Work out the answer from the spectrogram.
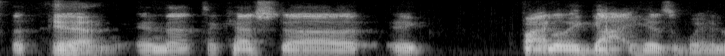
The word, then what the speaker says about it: Takeshita: Now we got Kenny Omega versus Takeshita.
